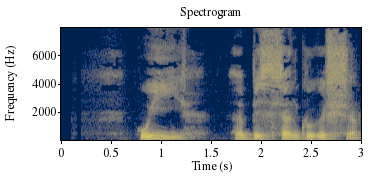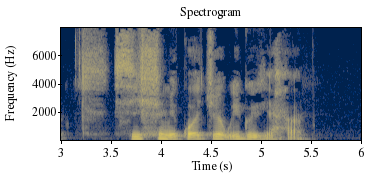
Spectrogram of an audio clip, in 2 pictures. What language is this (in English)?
Kabardian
